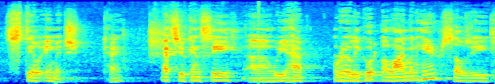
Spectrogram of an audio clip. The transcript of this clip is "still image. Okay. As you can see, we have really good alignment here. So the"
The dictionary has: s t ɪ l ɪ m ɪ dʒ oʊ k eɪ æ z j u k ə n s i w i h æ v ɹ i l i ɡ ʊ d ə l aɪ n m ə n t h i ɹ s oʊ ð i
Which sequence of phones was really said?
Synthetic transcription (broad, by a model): s t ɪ l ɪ m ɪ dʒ oʊ k eɪ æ s j u k ə n s i w i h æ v ɹ i l i ɡ ʊ d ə l aɪ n m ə n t h i ɹ s oʊ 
